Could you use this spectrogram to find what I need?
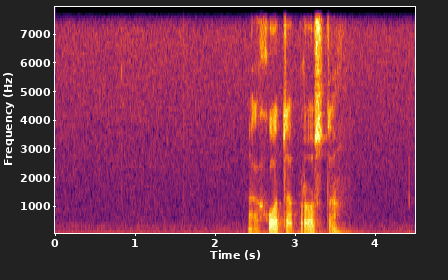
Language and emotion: Russian, neutral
